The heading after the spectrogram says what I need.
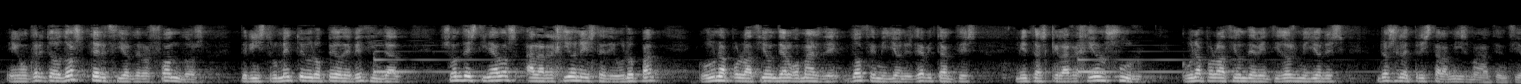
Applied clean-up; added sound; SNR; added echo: none; Piano; 18 dB; reverberation time 0.4 s.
